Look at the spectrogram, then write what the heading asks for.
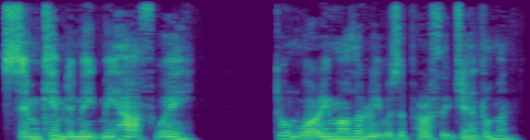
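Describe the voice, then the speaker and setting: A man's voice: medium pitch, a little fast, no room sound, studio quality, voice pushed up, natural voice. A man voicing a bold, playful young woman who teases her friends. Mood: teasing. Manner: lively, teasing.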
